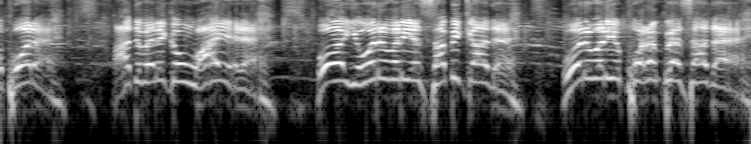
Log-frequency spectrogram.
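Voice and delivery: shouted high prophetic preaching with tongues; preaching at full force. Acted. Pastor shouting prophecy over the congregation in full force. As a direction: cry out the prophecy over the church.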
